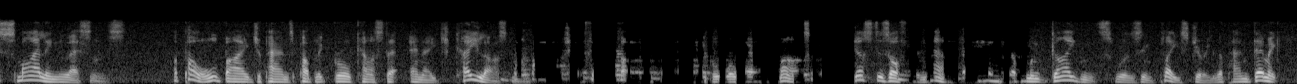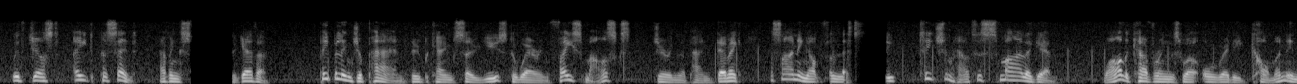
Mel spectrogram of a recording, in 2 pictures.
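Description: From 5.0 to 6.59 s, and again at 6.93–7.11, 8.02–8.15, 9.0–9.11 and 9.59–9.68 s, the other side's voice leaks through. This is likely loudspeaker echo the canceller missed: a second talker about 15 dB under the speech, nearer 10 dB below in the later scraps.

Overlapping this, from 5.68 to 8.57 s and from 9.11 to 10.29 s, the speech is suppressed in double talk. The talker's own voice dips by as much as around 40 dB, and around 35 dB in the second span. This is not a gap in delivery: the level is likely pulled down only where the two voices coincide.

At 14.87–15.31 s a long network dropout leaves about 0.42 s missing. A fading concealment buzz gives way to silence, and the speech resumes with that part gone.

From 19.21 to 25.11 s a train of clicks runs, roughly twenty similar pops at an irregular 3.55 per second, peaking about 5 dB above the signal. They are audible in pauses too, which sets them apart from codec damage.

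Within that stretch, 21.25–21.53 s, repeated packet loss gives choppy, robotic sound. Four short holes, the longest 42 ms, leave about a third of the span patched.

Straight after, from 21.53 to 21.85 s, another long dropout likely from the network cuts about 0.3 s, ending in brief silence.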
